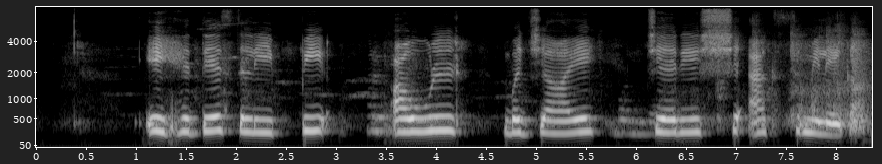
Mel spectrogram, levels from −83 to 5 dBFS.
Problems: background sounds at intervals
